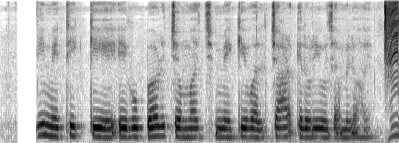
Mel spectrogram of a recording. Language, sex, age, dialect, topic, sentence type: Magahi, female, 31-35, Southern, agriculture, statement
